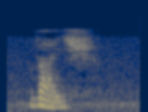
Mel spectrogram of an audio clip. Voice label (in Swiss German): "weich", alsace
